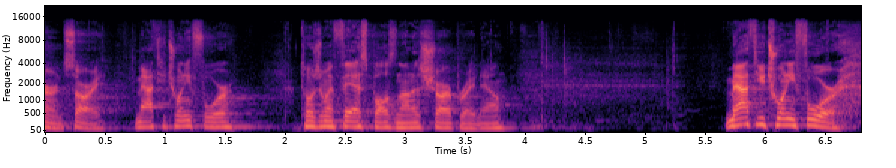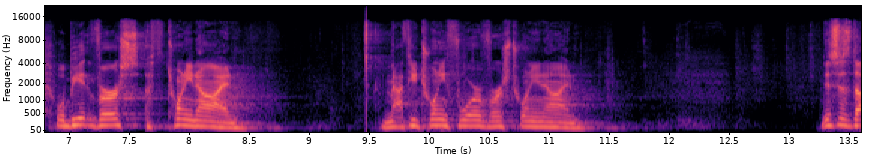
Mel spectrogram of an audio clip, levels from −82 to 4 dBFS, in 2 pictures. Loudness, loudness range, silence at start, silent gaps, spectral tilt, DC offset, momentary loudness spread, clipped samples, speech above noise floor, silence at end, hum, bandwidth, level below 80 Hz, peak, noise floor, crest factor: -24 LUFS; 6 LU; 0 s; none; -3 dB/octave; under 0.1%; 17 LU; under 0.1%; 36 dB; 0 s; none; 15.5 kHz; -64 dBFS; 0 dBFS; -60 dBFS; 26 dB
